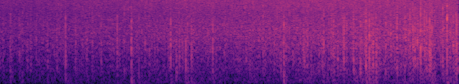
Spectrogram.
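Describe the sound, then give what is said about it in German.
Rain pattering on an umbrella overhead: a dense, steady hiss of drops with scattered sharper taps, growing slightly louder toward the end, with no voices. “fühlst das leichte Gewicht des Schirms, hörst das tröstliche Prasseln über dir.”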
